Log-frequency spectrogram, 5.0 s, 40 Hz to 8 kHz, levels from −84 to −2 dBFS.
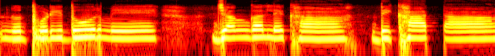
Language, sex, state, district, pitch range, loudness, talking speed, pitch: Bhojpuri, female, Uttar Pradesh, Ghazipur, 210-230 Hz, -14 LUFS, 95 wpm, 220 Hz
